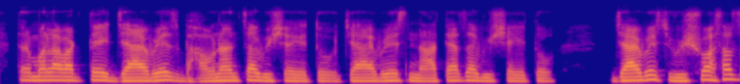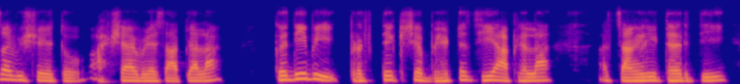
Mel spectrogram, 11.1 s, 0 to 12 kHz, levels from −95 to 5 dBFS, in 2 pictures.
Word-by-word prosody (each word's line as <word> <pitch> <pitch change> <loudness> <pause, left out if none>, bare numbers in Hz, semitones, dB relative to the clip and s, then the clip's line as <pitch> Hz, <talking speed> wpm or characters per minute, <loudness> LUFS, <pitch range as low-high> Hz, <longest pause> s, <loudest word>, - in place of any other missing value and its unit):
तर 160 - -1
मला 155 +1 +3
वाटत 155 0 0
आहे, 155 - +3
ज्यावेळेस 135 +3 +2
भावनांचा 140 +6 0
विषय 135 -1 -2
येतो, 125 0 -5
ज्यावेळेस 130 +1 0
नात्याचा 140 +3 -1
विषय 130 0 -4
येतो, 125 0 -6 0.5
ज्यावेळेस 150 +3 +3
विश्वासाचा 180 +8 +1
विषय 145 -1 -2
येतो 130 -2 -3
अशा 140 -2 0
वेळेस 130 -1 0
आपल्याला, 130 +4 0 0.5
कधी 180 +6 +4
बी 180 -8 +2
प्रत्यक्ष 140 +4 -2
भेटच 135 +5 -2
ही 165 - +4
आपल्याला 140 +1 +2 0.4
अ, - - -9
चांगली 140 +2 +4
ठरती 140 +2 +1
140 Hz, 150 wpm, -25 LUFS, 130-155 Hz, 0.5 s, कधी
